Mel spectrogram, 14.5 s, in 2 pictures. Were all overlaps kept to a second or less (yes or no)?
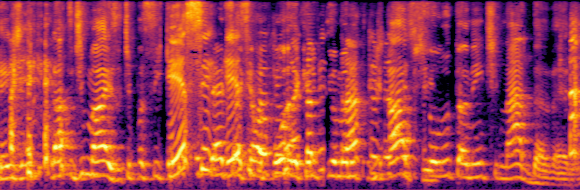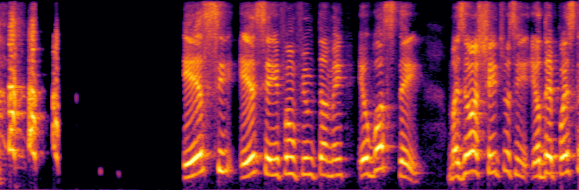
no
